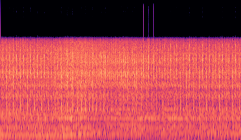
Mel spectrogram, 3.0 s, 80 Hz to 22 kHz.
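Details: Honda B100 outboard, estate-sale find, with about an eighth inch of free play in the flywheel: steady, fast, even knock tracking engine speed while running; deep internal knock, cause unconfirmed.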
